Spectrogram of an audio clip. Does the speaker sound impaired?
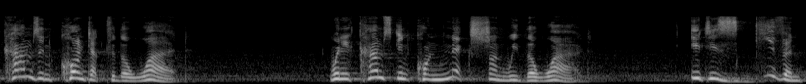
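No.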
